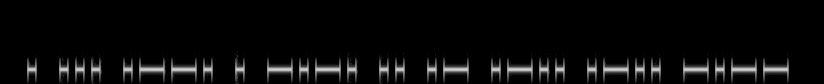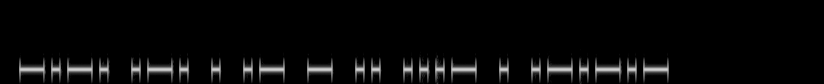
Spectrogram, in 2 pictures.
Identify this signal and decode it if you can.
Morse code, heard as a keyed tone, about 15 wpm, 700 Hz. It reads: ESPECIALLY CREATIVE.
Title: Sentences from Top 1000 Words - Review Part 5 - 15wpm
